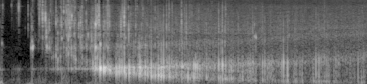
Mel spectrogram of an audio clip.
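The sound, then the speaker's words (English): Liquid pours out in a steady, splashy stream for a few seconds, fairly loud, with gurgling and dripping texture and no voices. “Let's also pour one out.”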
